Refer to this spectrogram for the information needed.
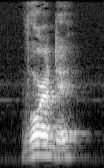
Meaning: singular present subjunctive of worden
- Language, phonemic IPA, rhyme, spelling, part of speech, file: Dutch, /ˈʋɔrdə/, -ɔrdə, worde, verb, Nl-worde.ogg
